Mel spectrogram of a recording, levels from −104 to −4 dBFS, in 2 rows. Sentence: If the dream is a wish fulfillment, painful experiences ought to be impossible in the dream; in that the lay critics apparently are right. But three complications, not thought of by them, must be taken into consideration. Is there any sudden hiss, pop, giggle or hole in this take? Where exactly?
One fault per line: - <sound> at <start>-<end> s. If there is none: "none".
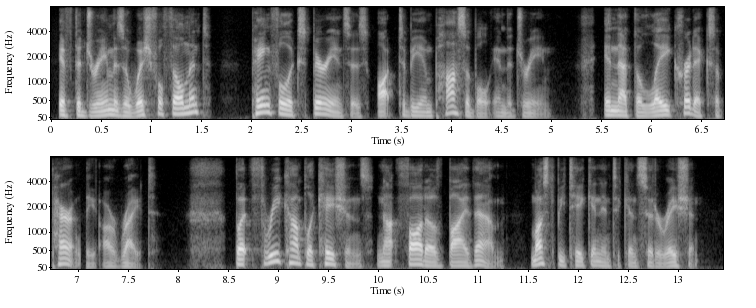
- dropout at 7.0-7.1 s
